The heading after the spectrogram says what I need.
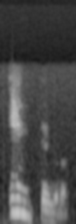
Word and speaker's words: íntegro: ejemplo que público si tenemos integró con la tilde inicial en la mayor fuerza al inicio estamos hablando de íntegros estamos hablando de una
